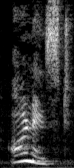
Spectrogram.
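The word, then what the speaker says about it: honest: নেক্সট হি is dash অনেস্ট ম্যান এখানে উচ্চারণের ক্ষেত্রেও কিন্তু আমরা হনেস্ট বলছি না কি বলছি না অনেস্ট তো এখানে কি আসছে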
